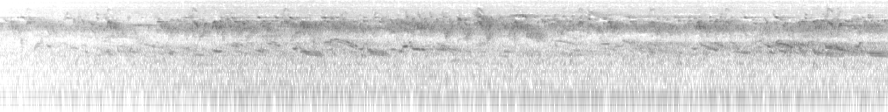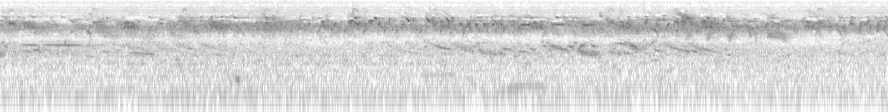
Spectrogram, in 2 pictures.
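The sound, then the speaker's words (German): A dense New Zealand morning dawn chorus of many birds singing at once, overlapping chirps, trills and whistles forming a steady, busy wall of birdsong at moderate loudness with no talking. “zu den Klängen des neuseeländischen Dawn Chorus, also dem Vogelgezwitscher am Morgen aufzuwachen”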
